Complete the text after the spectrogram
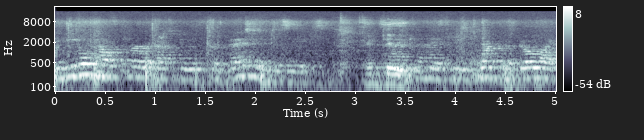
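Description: An older man talks calmly nearby.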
